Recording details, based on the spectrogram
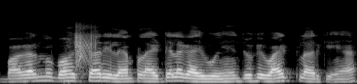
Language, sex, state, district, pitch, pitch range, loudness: Hindi, male, Jharkhand, Garhwa, 145 Hz, 135-160 Hz, -14 LUFS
